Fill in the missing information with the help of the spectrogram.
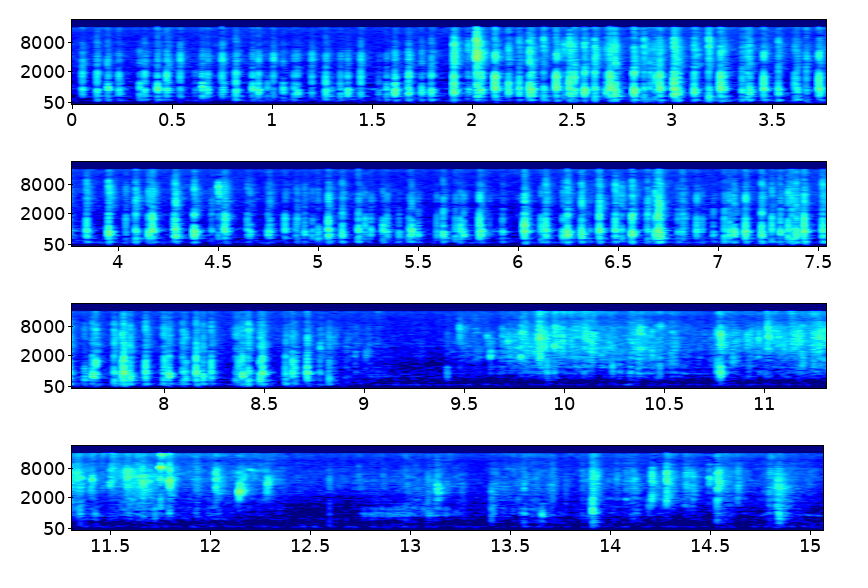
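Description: A glossy, hollow holographic PVC zip cosmetic pouch is tapped and scratched with the long pointed nails of both hands. For about nine seconds there is a dense, fast run of crisp clicking taps, then a softer stretch of scratchy rustling with a few bright, sharp taps.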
